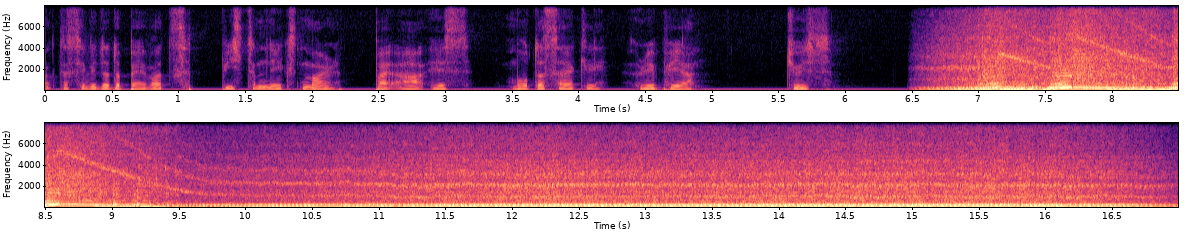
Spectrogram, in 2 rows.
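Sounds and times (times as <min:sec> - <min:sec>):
motorcycle engine idling: 0:06.5 - 0:17.0.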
